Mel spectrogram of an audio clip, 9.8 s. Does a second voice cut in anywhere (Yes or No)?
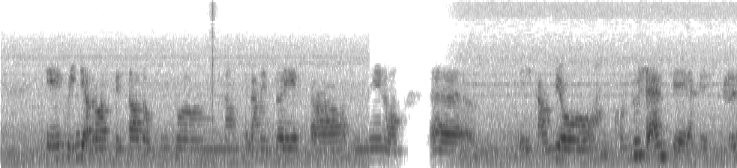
No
